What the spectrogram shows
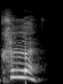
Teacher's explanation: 니은이 앞에 있는 리을의 영향을 받아서 리을로 바뀌겠죠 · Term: 순행동화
